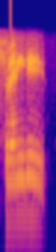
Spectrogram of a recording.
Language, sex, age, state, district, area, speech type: Urdu, male, 30-45, Delhi, East Delhi, urban, conversation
